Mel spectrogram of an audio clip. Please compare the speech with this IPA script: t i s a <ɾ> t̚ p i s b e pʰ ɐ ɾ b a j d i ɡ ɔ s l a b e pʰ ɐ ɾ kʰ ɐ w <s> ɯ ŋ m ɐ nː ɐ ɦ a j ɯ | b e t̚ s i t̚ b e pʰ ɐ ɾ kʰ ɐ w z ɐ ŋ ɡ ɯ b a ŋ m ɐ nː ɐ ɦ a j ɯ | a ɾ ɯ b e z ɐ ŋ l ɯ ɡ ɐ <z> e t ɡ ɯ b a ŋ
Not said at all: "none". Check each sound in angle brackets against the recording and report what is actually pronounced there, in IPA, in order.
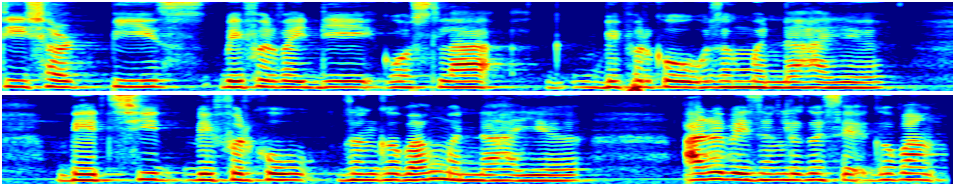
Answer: ɾ, z, s

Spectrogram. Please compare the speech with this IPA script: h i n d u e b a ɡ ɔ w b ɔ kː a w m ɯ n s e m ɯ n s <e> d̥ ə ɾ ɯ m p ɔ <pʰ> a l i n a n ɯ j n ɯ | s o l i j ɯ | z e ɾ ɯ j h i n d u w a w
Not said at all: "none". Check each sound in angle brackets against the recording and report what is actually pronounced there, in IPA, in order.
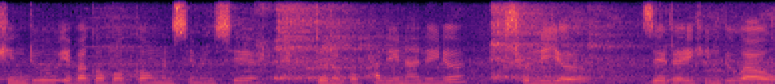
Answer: e, pʰ

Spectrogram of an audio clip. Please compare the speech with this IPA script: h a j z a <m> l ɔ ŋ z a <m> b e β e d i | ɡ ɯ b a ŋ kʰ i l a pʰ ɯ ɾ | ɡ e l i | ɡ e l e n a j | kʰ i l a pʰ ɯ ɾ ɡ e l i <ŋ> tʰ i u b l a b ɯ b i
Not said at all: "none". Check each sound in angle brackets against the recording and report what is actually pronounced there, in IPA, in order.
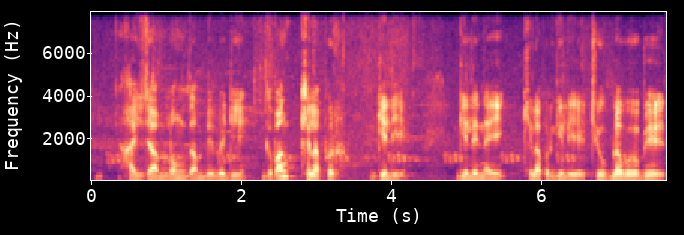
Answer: m, m, none

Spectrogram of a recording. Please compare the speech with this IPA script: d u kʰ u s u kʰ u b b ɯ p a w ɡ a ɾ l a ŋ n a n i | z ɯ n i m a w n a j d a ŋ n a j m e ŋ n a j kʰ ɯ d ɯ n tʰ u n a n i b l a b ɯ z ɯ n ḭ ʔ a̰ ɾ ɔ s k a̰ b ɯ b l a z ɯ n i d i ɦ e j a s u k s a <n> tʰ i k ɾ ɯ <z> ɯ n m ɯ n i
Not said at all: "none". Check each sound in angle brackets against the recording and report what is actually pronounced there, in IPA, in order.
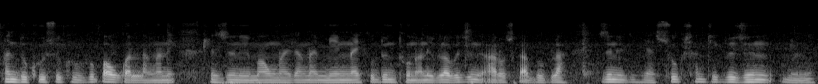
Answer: n, z

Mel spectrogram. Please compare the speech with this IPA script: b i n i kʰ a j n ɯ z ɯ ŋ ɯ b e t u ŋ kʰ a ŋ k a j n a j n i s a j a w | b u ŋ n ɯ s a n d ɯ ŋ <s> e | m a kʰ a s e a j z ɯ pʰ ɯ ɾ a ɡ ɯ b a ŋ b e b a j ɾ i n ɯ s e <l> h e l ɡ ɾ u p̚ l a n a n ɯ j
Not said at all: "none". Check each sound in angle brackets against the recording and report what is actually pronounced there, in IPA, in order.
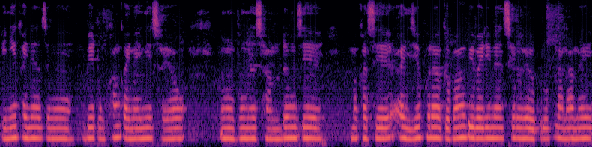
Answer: z, l

